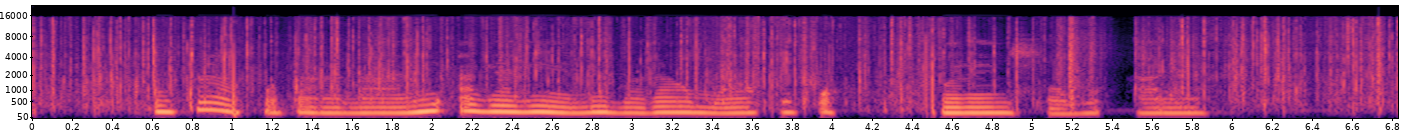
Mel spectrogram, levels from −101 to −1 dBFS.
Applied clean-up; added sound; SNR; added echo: none; Crumpling, crinkling; 8 dB; none.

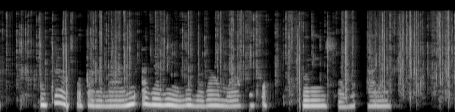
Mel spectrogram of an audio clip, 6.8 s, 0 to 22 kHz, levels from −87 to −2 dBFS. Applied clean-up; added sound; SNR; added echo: classical method log-MMSE.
